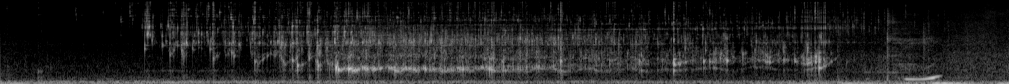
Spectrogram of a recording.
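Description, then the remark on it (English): Water is served with dinner, pouring steadily into a glass for about seven seconds, its gurgling tone rising in pitch as the glass fills, then stops abruptly. “Here's water.”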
